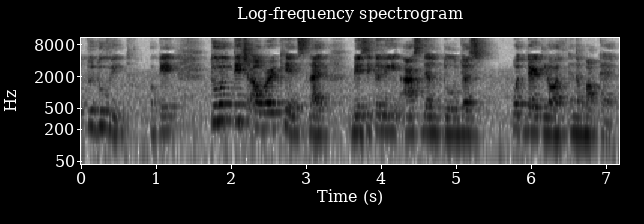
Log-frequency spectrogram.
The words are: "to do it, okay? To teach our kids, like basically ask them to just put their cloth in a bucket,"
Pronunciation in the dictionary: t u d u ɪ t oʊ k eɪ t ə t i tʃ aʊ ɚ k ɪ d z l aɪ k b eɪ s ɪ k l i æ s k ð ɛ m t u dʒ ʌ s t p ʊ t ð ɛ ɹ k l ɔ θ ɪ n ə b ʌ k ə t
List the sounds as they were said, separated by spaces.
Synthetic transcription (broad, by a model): t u d u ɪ t oʊ k eɪ t ə t i tʃ aʊ ɚ k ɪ d s l aɪ k b eɪ s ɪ k l i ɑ s k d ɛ m t u dʒ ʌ s p ʊ t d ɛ ɹ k l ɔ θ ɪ n ə b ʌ k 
